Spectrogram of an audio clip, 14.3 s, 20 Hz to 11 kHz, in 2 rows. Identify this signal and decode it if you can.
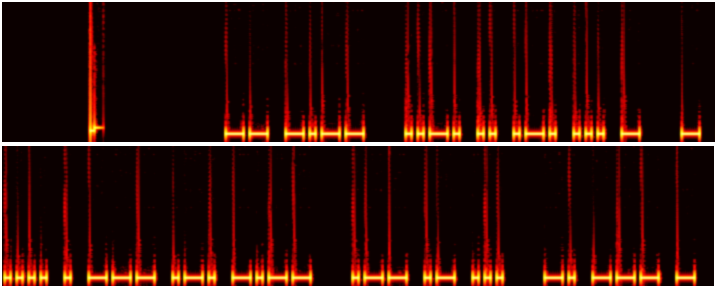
Morse code, heard as a keyed tone, about 20 wpm, 700 Hz. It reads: MY FIRST THEORY WAS NOT
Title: Sentences from Top 1000 Words - Review Part 3 - 20wpm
